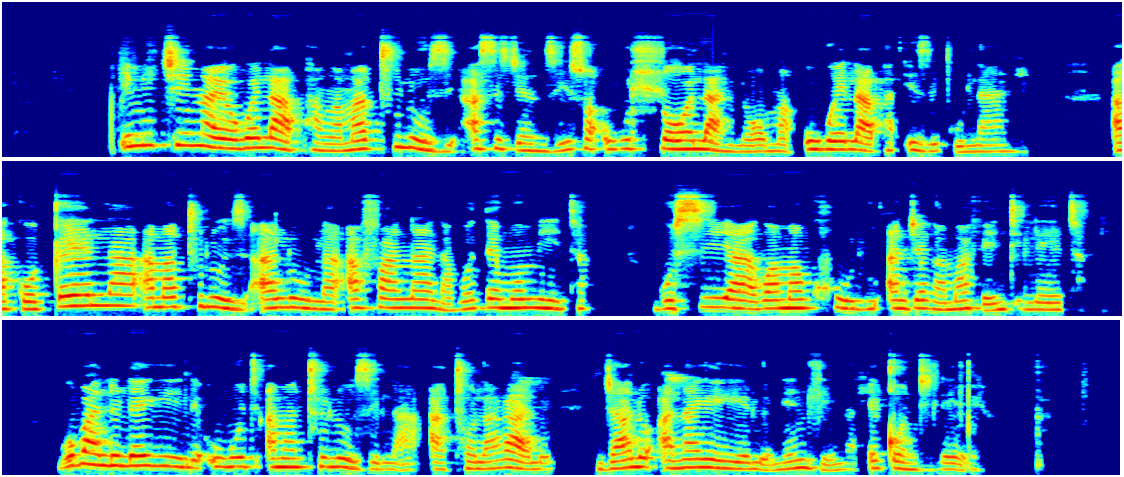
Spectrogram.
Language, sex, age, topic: North Ndebele, female, 25-35, health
